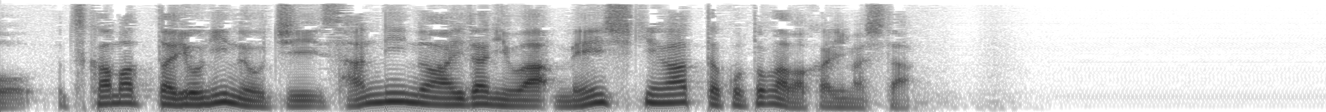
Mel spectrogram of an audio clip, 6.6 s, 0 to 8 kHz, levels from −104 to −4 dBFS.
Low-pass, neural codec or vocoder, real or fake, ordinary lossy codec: 7.2 kHz; codec, 16 kHz, about 1 kbps, DyCAST, with the encoder's durations; fake; MP3, 32 kbps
